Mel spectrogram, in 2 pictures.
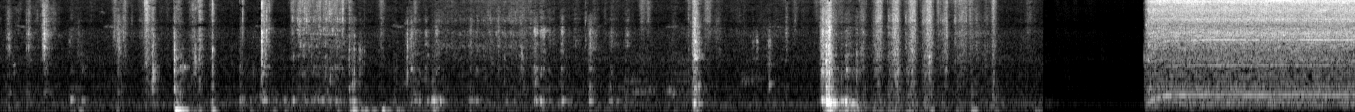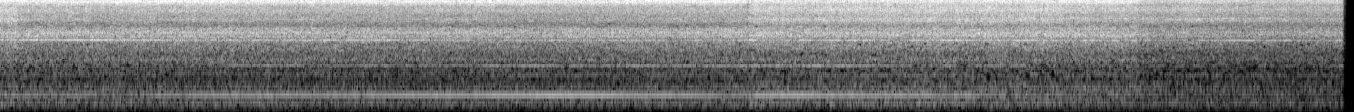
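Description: Clicks and knocks as red paint is poured into a plastic spray-gun paint cup and the cup is handled. Then, after a brief break, a paint spray gun runs steadily while spraying, a hiss with a steady whine that eases slightly near the end.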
